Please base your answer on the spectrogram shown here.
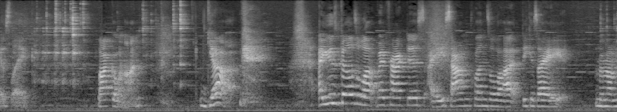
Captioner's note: clinking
